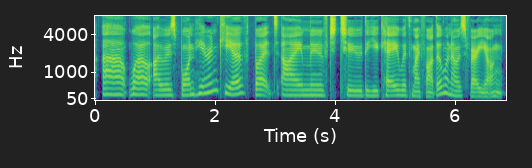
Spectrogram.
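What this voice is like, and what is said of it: English accent. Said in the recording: “you have such a nice English accent ... a Ukrainian speaking with a proper English ... this English accent”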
